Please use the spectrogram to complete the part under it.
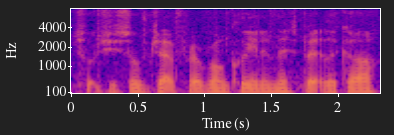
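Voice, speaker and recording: Working man, casual and matey with slangy speech, giving relaxed instructions over background vehicle noise. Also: medium pitch, fast talker. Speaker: car detailer filming and instructing a young helper. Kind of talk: casual chat while working. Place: in and around a vehicle being cleaned.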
